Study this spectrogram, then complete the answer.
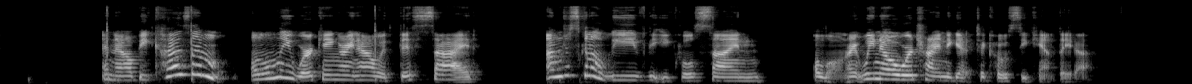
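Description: A young woman speaks calmly through a computer microphone.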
